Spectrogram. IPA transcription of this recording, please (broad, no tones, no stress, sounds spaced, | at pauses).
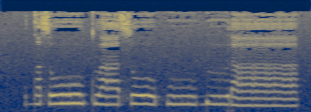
dˤ o s oː tʷ aː s oː f uː ɠ ɯː ɾ aː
